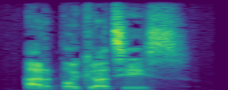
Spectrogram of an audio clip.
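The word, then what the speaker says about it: Harpócrates: Los místicos de los misterios de Eleusis pronunciaban aquel nombre en la siguiente forma, Arpocrates.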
